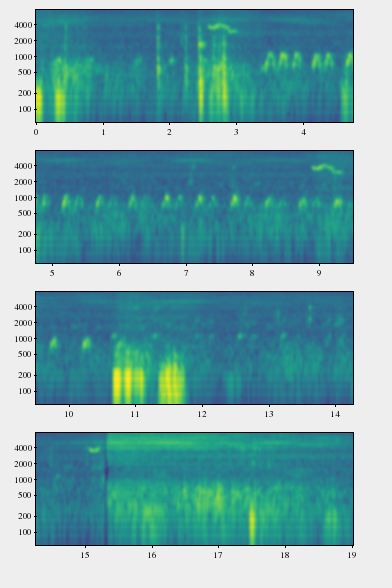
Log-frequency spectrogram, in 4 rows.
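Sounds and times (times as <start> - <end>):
high bird chirp: 2.6 - 5.5, 8.7 - 10.4, 15.0 - 15.3.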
